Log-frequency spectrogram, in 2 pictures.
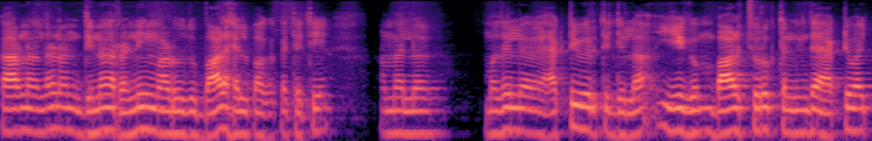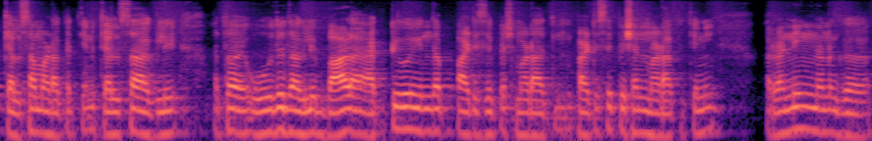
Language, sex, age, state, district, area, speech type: Kannada, male, 18-30, Karnataka, Dharwad, urban, spontaneous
